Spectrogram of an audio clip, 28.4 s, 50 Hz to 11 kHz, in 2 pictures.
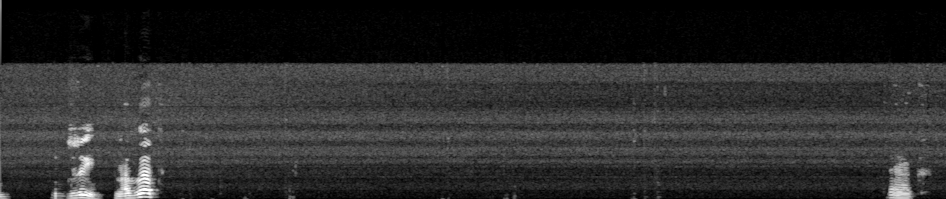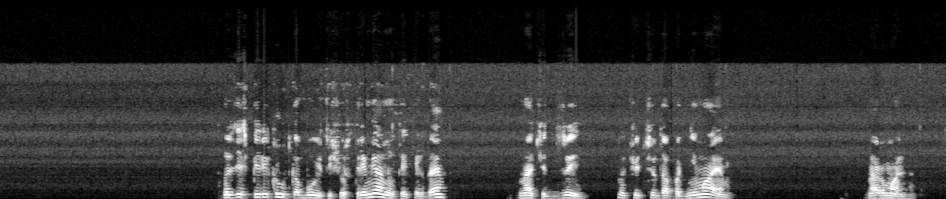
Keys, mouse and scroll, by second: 1.0 g, 3.9 shift+middle click, 7.8 g, 10.0-17.5 middle drag, 18.7-20.2 middle drag, 20.7 middle click, 21.9 g, 24.4-25.3 middle drag, 27.0-28.2 middle drag.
